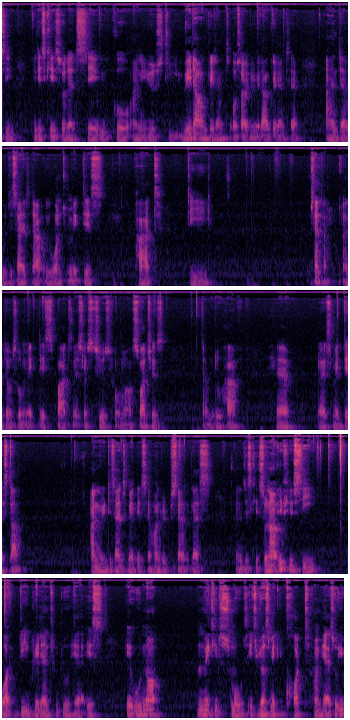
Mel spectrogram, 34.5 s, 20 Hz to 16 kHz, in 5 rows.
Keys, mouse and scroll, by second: 9.4-9.8 scroll up 1, 12.2-13.9 scroll down 1, 14.3 double click, 18.5-19.2 scroll down 1, 27.1 ctrl+=, 27.2 ctrl+=, 27.5 g.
